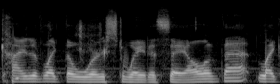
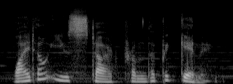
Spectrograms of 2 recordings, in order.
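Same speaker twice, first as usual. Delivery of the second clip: very calm, composed, quieter and faster; 2 semitones higher, 4 dB quieter than usual. Narrating the other mom turning to the listener to ask, very calm voice. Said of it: "says in a very calm voice".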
